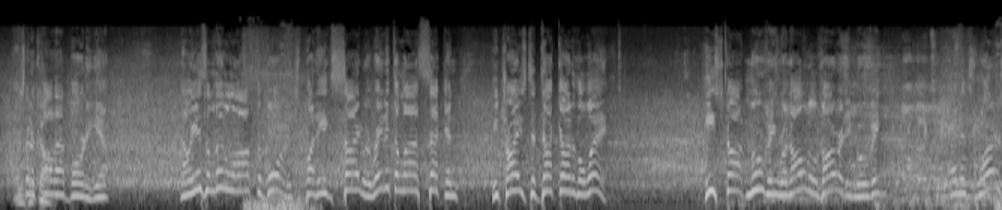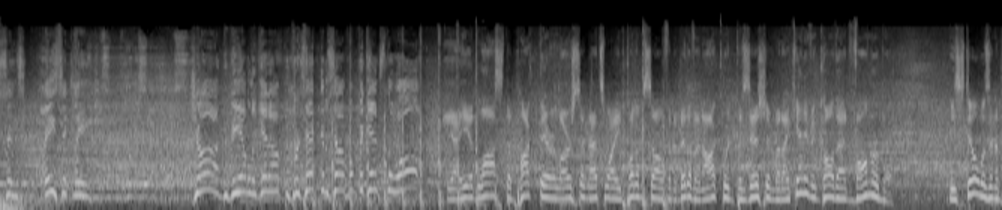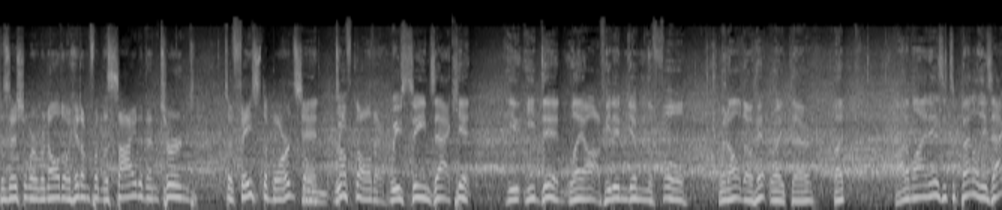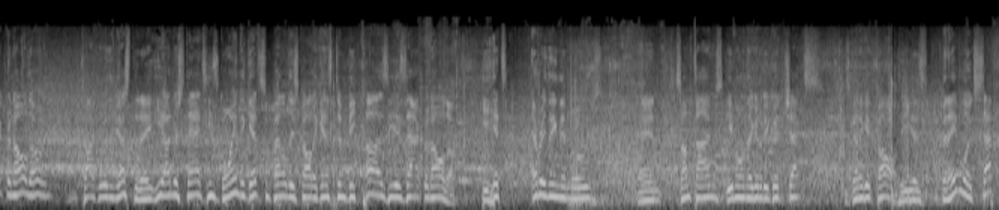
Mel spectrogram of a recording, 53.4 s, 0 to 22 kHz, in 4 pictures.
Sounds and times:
Speech: 0:00.2 - 0:01.5, 0:02.4 - 0:08.1, 0:09.4 - 0:25.3, 0:26.0 - 0:38.0, 0:38.6 - 0:53.4.

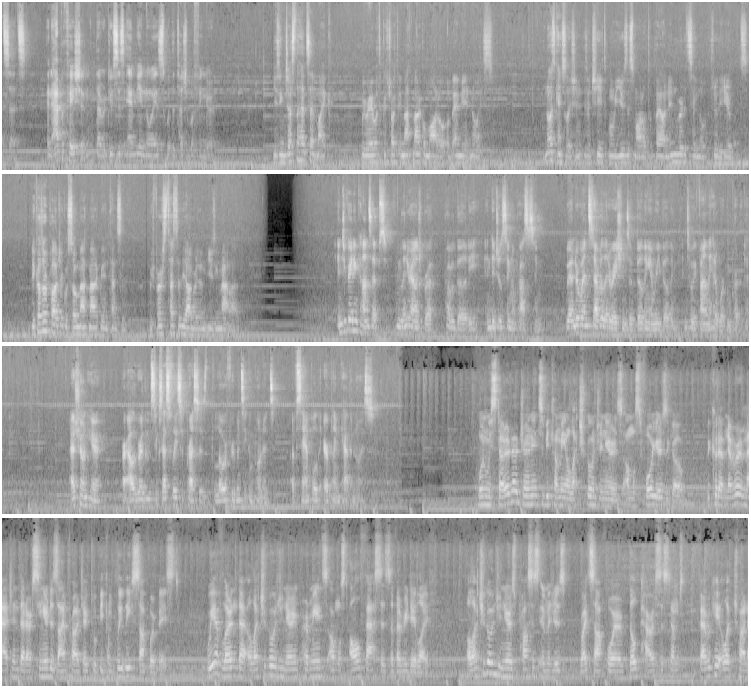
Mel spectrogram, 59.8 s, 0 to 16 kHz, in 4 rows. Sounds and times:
Speech: 0:00.0 - 0:04.3, 0:05.4 - 0:06.6, 0:07.2 - 0:09.8, 0:10.8 - 0:14.9, 0:15.5 - 0:19.7, 0:21.6 - 0:30.0, 0:31.2 - 0:37.4, 0:39.4 - 0:53.4, 0:54.1 - 0:59.7
Music: 0:00.0 - 0:59.7.

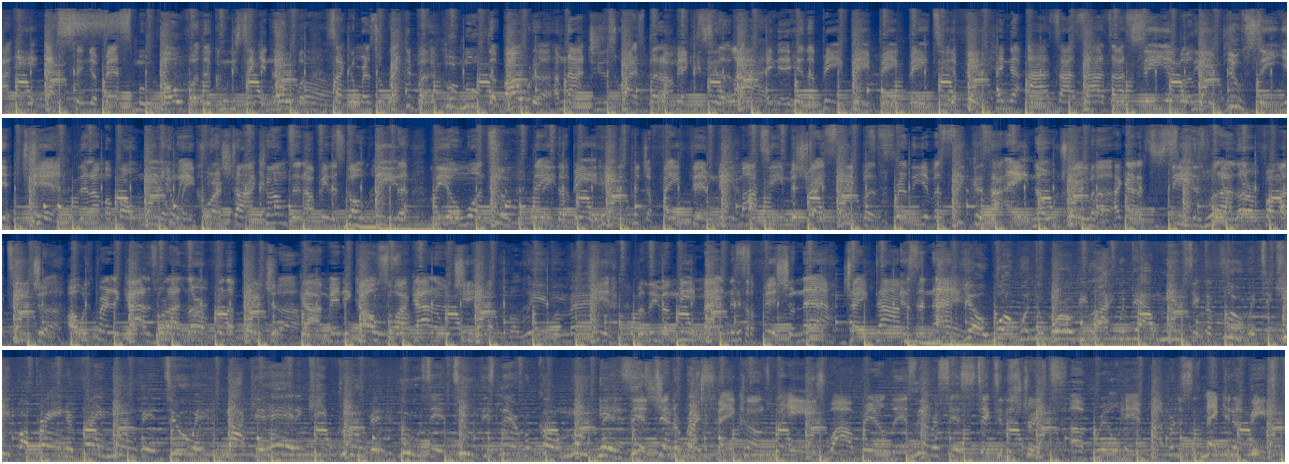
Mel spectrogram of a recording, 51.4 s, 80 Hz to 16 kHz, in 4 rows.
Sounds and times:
Music: 0:00.0 - 0:51.3.

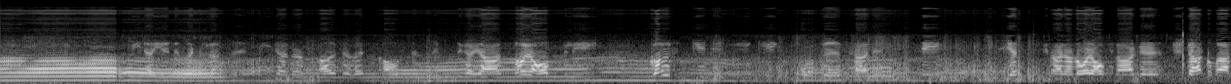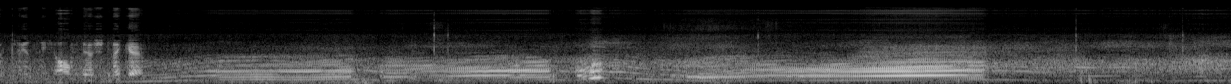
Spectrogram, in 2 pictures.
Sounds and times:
Car: 0:00.0 - 0:24.6
Speech: 0:01.2 - 0:13.8.

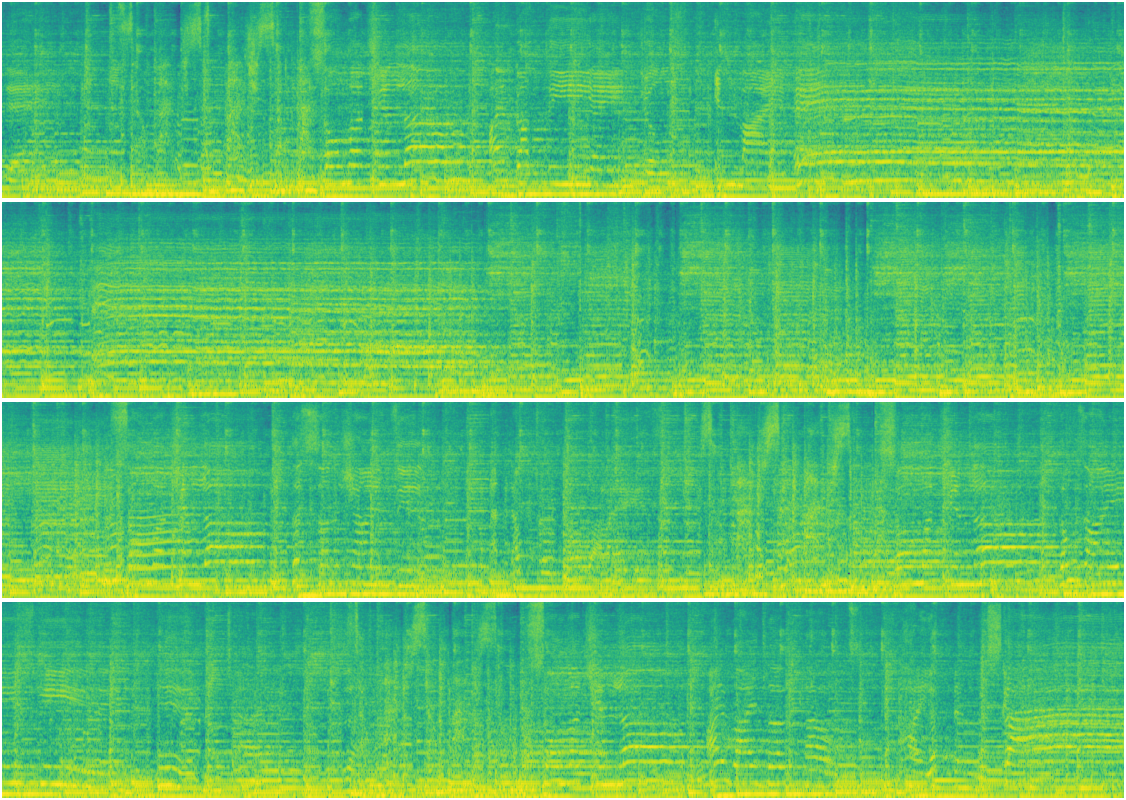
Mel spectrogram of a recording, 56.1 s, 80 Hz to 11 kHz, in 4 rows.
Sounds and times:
Music: 0:00.0 - 0:56.1.

